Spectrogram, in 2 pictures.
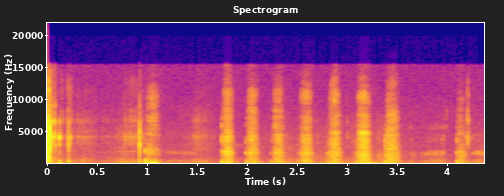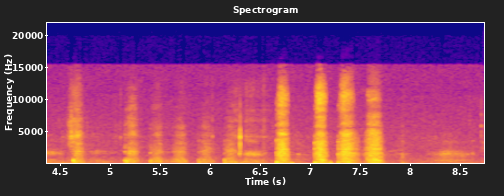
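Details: Sneezing fit: a rapid run of short, sharp, hissy bursts, many quick sneezes in a row.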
